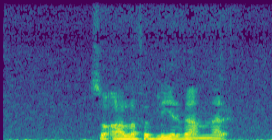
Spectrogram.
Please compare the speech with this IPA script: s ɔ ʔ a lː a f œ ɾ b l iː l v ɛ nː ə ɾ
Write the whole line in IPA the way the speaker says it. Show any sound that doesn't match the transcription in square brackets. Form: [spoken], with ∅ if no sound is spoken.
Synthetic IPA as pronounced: s ɔ ʔ a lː a f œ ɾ b l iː [ɾ] v ɛ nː ə ɾ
